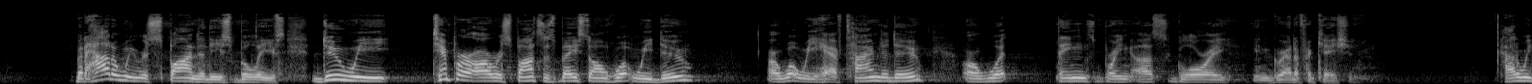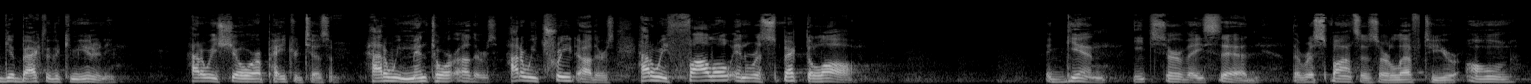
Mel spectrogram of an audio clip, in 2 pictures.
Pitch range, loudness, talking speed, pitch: 125-165 Hz, -24 LUFS, 150 wpm, 150 Hz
